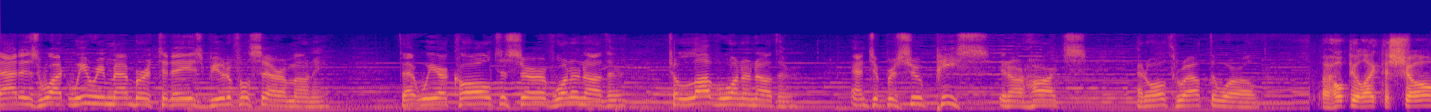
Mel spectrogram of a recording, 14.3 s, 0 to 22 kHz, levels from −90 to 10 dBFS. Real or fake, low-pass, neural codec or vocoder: real; 7.2 kHz; none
